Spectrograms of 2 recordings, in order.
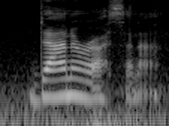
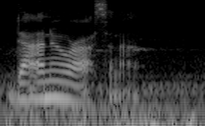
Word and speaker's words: Dhanurasana: Dhanurasana. Janu, a bow. Dhanurasana.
